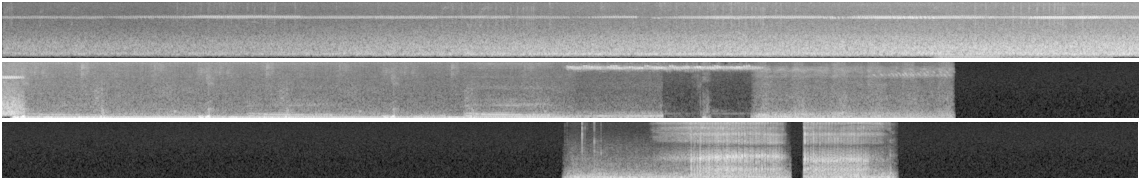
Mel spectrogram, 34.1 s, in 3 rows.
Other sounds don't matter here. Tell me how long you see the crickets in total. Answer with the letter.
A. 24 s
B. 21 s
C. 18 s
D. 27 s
B.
